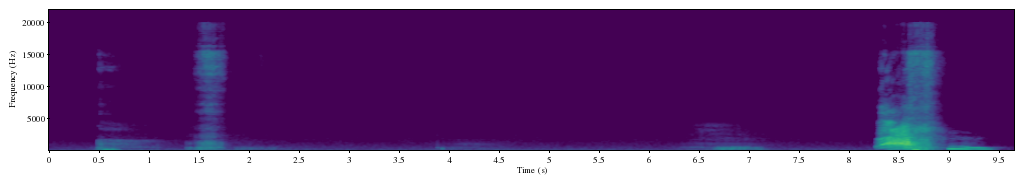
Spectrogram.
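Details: Sneezing compilation clip: several soft sneezes with quiet gaps, ending in one loud forceful sneeze and a brief voiced sigh; ordinary sneezing.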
